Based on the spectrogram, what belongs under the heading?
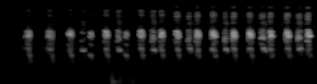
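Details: Female hill chukar partridge, a local bird kept for luring others in hunting: a quick run of dry, clucking 'chuk' notes, about fifteen in three seconds, often paired and speeding up slightly, with no other sounds.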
